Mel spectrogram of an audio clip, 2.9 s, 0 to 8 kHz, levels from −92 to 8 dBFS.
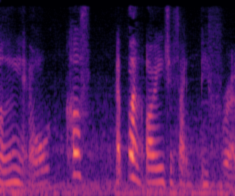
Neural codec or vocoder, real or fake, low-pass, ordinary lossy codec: codec, 24 kHz, 0.9 kbps, WavTokenizer, medium music audio release; fake; 7.2 kHz; MP3, 48 kbps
